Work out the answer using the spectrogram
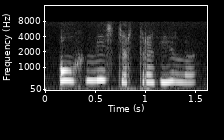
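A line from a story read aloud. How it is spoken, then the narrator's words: Sobbing. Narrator (Russian): всхлипнула она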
